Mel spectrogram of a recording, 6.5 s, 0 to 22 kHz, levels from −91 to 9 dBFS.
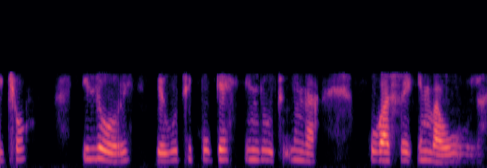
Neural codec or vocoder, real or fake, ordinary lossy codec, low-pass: codec, 16 kHz, 4 kbps, FreqCodec, smaller model; fake; none; 3.6 kHz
